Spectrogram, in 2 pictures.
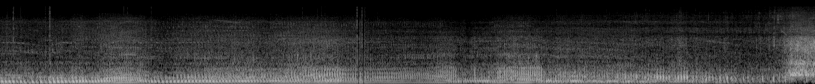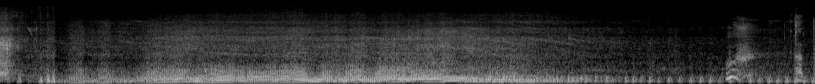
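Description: Motorcycle engine running as it is ridden, its pitch rising and falling with the throttle, with a short loud noise about eight seconds in. The engine sound fades near the end.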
